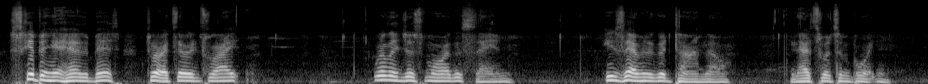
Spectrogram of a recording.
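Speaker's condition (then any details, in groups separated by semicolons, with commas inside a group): Spinal muscular atrophy type two; genetic, from birth, never walked, lost arm use early 20s; uses voice control, hopes easier breathing and better stamina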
